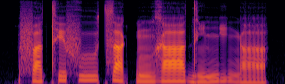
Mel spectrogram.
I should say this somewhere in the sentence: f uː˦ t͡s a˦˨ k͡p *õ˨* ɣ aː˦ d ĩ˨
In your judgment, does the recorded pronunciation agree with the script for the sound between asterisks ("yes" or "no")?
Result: no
